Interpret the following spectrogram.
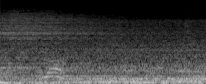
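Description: Metro train running through a river tunnel, a steady low rumble and hiss of wheels on rail heard from inside the cab.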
